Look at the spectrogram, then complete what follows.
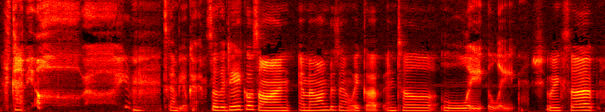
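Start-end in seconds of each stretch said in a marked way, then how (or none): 0.1-2.9 whispered, soft reassurance; calm yourself down in a whisper; talking herself down in a whisper; self-soothing whisper. Real, not acted. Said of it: "Hey, chill".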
